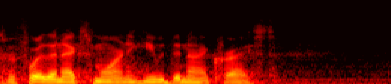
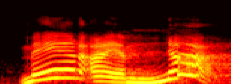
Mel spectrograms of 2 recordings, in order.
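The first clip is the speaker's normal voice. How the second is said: slow, high, louder denial; Peter's denial; 10 semitones higher, 5 dB louder, slower than usual. Acted. Peter answering the bystander by the fire, slow indignant denial. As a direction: draw out the protest, higher and louder. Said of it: "Peter replied".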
